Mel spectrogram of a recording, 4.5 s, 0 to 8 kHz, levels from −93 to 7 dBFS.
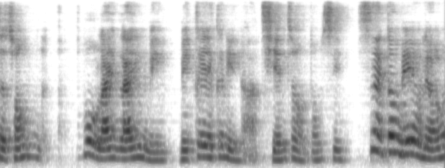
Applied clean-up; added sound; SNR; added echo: neural mask model DeepFilterNet 3.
